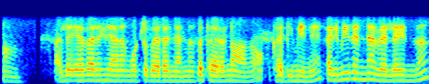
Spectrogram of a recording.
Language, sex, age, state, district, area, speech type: Malayalam, female, 30-45, Kerala, Alappuzha, rural, conversation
